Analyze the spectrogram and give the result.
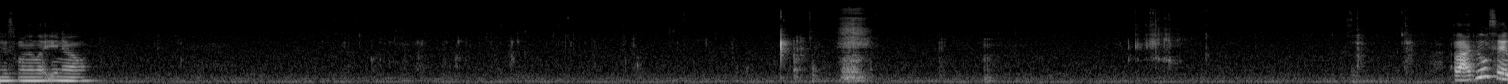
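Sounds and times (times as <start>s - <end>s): chewing soft food: 3.2s - 8.2s, 11.2s - 12.6s.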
